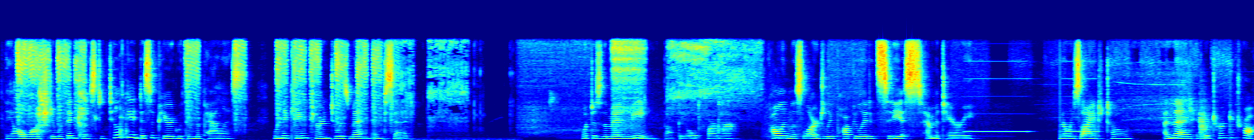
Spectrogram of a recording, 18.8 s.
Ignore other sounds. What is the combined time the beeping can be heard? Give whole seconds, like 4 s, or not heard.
2 s.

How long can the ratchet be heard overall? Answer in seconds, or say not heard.
not heard.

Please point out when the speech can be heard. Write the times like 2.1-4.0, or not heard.
0.1-6.3, 8.7-14.6, 15.8-18.7.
